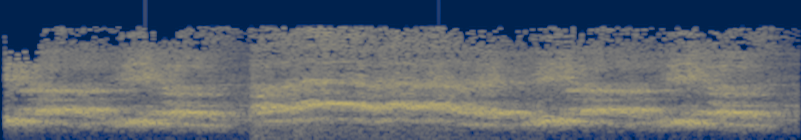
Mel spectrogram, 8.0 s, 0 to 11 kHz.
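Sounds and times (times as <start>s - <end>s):
football crowd chanting: 0.0s - 7.9s.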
